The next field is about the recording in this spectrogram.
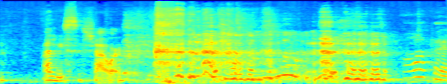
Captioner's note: laughter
